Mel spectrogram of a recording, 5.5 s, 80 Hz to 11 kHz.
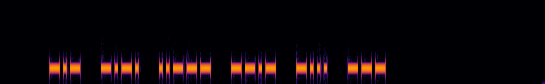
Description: Morse code, heard as a keyed tone, about 36 wpm, spaced as for 25 wpm, 700 Hz. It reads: KC2QBO
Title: USA Call Signs - 2x Character Spacing - 35wpm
